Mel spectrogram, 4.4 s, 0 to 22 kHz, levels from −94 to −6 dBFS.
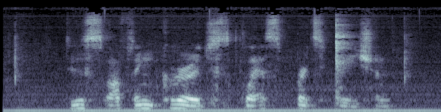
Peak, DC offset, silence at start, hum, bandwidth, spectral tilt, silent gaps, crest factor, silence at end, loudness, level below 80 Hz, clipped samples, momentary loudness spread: -2 dBFS; under 0.1%; 0.05 s; none; 17 kHz; -3 dB/octave; none; 26 dB; 0 s; -26 LUFS; -38 dBFS; under 0.1%; 18 LU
